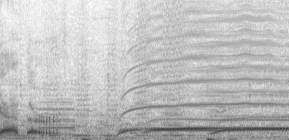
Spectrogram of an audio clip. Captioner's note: crowd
